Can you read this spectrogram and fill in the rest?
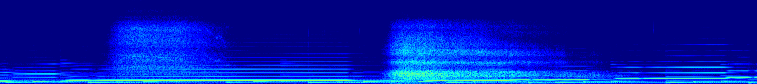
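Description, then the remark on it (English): Two long, airy breaths drawn in through the nose and pushed out through the mouth over a steady, soft musical drone, each a broad hissing whoosh, the second more forceful, with no talking. “Breathing in through your nose and breathing fire out of your mouth. Again, deep breath in and out.”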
